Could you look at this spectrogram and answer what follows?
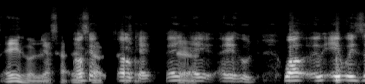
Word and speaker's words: Ehud: something else it's not I speak Hebrew I'll tell you in in Hebrew it's ahood it's not ah a no there is I mean there is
